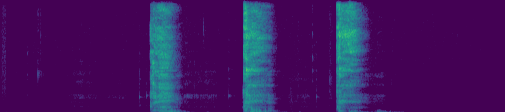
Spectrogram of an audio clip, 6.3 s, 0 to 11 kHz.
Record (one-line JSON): {"three_cough_length": "6.3 s", "three_cough_amplitude": 11063, "three_cough_signal_mean_std_ratio": 0.29, "survey_phase": "beta (2021-08-13 to 2022-03-07)", "age": "45-64", "gender": "Female", "wearing_mask": "No", "symptom_none": true, "symptom_onset": "12 days", "smoker_status": "Never smoked", "respiratory_condition_asthma": false, "respiratory_condition_other": false, "recruitment_source": "REACT", "submission_delay": "2 days", "covid_test_result": "Negative", "covid_test_method": "RT-qPCR"}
